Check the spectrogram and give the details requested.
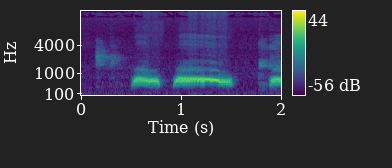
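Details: Spotted dove in continuous cooing, a short low coo followed by a longer drawn-out hoarse coo, then the next phrase beginning.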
